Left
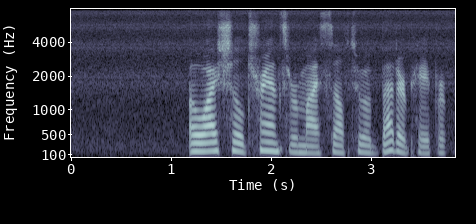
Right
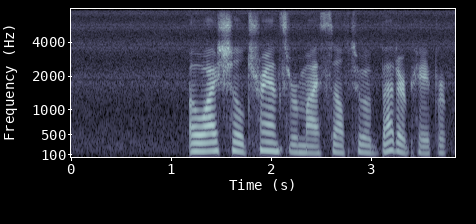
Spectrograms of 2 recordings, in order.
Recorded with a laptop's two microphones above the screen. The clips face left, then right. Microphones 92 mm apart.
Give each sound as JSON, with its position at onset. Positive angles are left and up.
{"t": 1.2, "sound": "a woman speaking", "side_deg": 10}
